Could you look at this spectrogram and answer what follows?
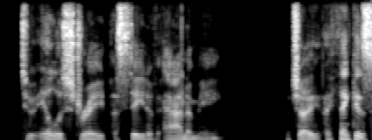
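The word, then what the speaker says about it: anomie: as an example to illustrate a state of animy which I I think is spelled a n o m i e but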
